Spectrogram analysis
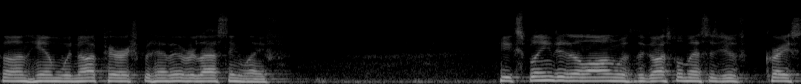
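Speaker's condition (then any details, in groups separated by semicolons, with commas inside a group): Parkinson's disease; damaged brain area no longer produces dopamine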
